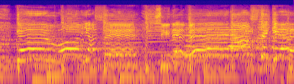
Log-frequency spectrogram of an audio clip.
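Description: A woman singing a Mexican huapango live with mariachi accompaniment of guitars and violins. Her long held notes carry a wide vibrato over a steady bass line.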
